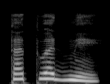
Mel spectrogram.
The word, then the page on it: ತತ್ತ್ವಜ್ಞೆ: Kannada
